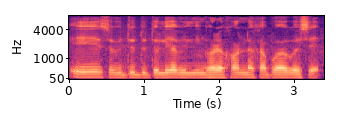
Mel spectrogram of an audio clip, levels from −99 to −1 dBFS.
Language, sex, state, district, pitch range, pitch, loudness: Assamese, male, Assam, Sonitpur, 110-115 Hz, 110 Hz, -15 LUFS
